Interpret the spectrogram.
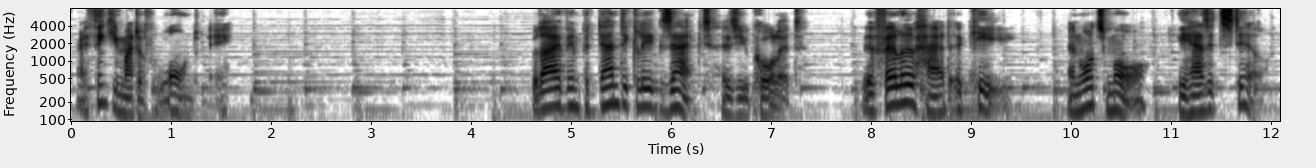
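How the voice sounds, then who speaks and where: A man playing a worldly, talkative Victorian English gentleman in an audio drama, speaking in a measured, gossipy, fastidious way. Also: on the high side, animated, gravelly, soft background music. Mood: sullen, regretful.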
